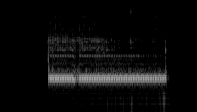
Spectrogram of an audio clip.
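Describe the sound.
A phone call rings out from a mobile phone: a single steady electronic ring tone sounds for about a second, alone, then cuts off into silence.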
